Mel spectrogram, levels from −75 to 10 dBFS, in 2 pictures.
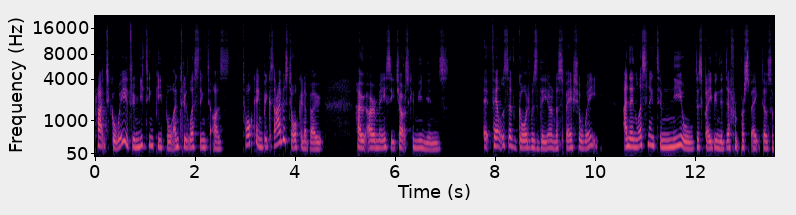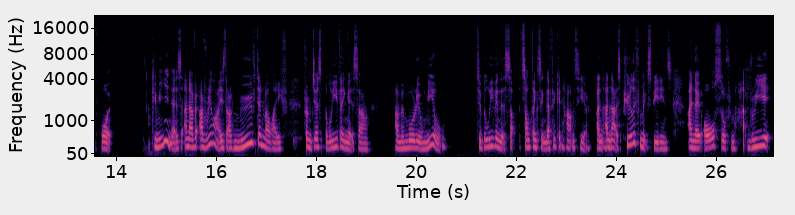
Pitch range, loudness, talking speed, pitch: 155-190 Hz, -29 LUFS, 175 wpm, 175 Hz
